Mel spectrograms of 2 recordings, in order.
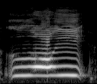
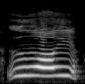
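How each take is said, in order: No difference in how they are said.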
